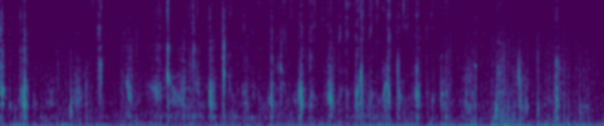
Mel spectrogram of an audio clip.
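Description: Close-miked mouth sounds of chewing a mouthful of fried chicken and rice, full of wet clicks and smacks, then gulping water from a glass mug, which grows louder in the last couple of seconds.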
